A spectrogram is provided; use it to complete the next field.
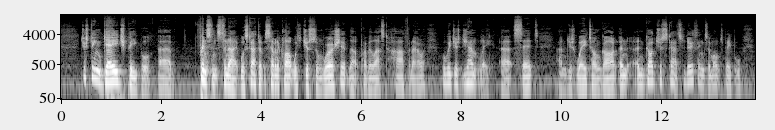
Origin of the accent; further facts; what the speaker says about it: Manchester, North West England, United Kingdom; Dennis is from the south, and I'm from the north, and they're really quite different in England. I'm from Manchester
